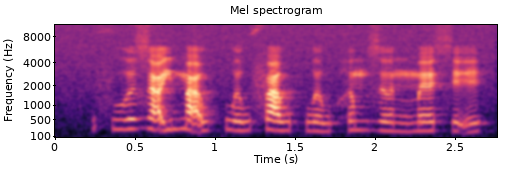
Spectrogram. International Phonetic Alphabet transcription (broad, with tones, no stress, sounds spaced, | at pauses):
f u˨˦ ə̯ z a̰˧˥ j m a̰˧˥ w k w ə˨˦ w f a˧ w h w ə˧˩ w h ə˧ m z əː˨˩ n m ɛ˧ s ḛ˧˥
